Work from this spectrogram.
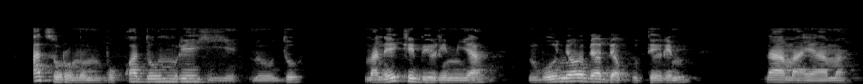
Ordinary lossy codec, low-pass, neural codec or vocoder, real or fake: none; 5.4 kHz; none; real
